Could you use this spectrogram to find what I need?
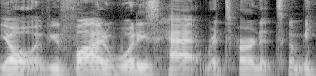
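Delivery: slow, flat, grave, dead-serious tone. Imagining someone sending a voice message, imitating dead-serious delivery. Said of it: "imagine somebody sending you a voice message and that just sound mad serious".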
